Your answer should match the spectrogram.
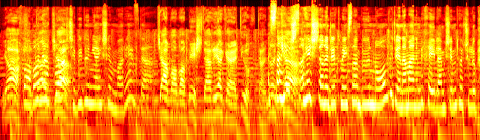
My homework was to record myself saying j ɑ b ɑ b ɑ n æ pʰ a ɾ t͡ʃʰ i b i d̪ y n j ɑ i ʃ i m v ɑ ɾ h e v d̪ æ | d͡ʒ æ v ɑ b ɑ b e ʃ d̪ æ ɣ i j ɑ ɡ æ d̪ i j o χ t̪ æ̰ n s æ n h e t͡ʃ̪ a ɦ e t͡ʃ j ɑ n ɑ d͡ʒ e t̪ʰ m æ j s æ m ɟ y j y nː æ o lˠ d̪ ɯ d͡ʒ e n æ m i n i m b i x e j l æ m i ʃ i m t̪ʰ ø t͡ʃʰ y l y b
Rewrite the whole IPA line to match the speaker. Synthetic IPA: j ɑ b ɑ b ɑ n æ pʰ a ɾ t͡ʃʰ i b i d̪ y n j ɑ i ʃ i m v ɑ ɾ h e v d̪ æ | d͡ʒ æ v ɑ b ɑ b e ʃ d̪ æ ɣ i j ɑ ɡ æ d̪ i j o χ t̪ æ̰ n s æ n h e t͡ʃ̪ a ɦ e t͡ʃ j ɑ n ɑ d͡ʒ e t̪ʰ m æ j s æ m b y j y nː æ o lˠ d̪ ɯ d͡ʒ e n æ m æ n i m b i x e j l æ m i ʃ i m t̪ʰ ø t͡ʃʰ y l y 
